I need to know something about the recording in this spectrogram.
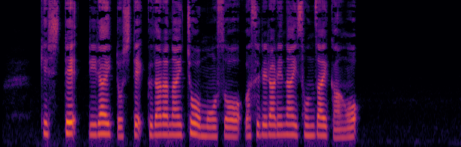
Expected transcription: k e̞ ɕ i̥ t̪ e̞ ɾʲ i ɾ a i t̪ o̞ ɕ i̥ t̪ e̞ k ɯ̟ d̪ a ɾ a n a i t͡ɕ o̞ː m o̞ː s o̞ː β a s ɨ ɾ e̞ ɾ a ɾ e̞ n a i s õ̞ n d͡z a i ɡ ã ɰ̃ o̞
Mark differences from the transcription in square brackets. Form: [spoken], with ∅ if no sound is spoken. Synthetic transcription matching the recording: k e̞ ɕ i̥ t̪ e̞ ɾʲ i ɾ a i t̪ o̞ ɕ i̥ t̪ e̞ k ɯ̟ d̪ a ɾ a n a i t͡ɕ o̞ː m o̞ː s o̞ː β a s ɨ ɾ e̞ ɾ a ɾ e̞ n a i s õ̞ n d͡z a i [k] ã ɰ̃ o̞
